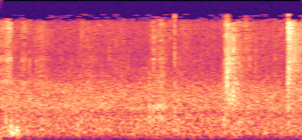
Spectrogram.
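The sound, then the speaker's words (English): Footsteps crunch over coarse, wet ground at Saltram, a steady gritty texture with a couple of sharper crunches toward the end, moderately loud with no talking. “As, as you're walking on it, it crunches.”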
